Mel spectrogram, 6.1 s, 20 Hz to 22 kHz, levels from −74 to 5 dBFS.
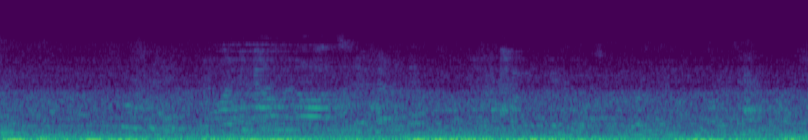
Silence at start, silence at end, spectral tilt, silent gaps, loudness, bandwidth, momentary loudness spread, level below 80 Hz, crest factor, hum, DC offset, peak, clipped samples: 0 s; 0 s; -8 dB/octave; none; -28 LUFS; 6.4 kHz; 6 LU; -24 dBFS; 12 dB; none; under 0.1%; -10 dBFS; under 0.1%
